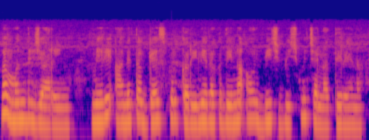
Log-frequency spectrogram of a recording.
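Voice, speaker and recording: A woman's voice: on the high side, steady tone, moderate pace, warm tone, husky, muffled recording. A woman voicing a stern, scolding middle-aged mother-in-law in a cartoon story.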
